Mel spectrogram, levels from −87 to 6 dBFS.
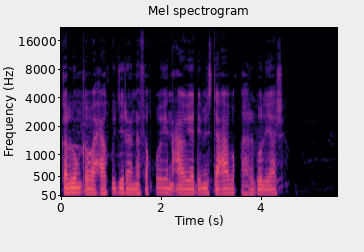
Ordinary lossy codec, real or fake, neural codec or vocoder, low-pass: none; fake; vocoder, 44.1 kHz, 128 mel bands every 256 samples, BigVGAN v2; none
